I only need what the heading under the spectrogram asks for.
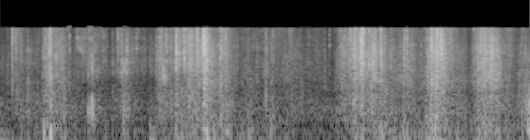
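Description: Paper rustles and crinkles in irregular bursts, with louder handling in the second half as if it is being folded. Nobody speaks.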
